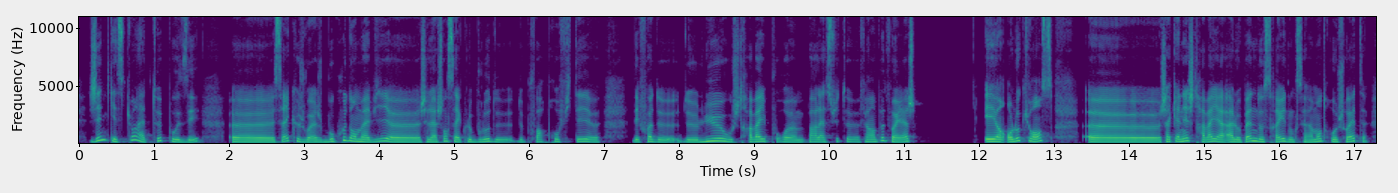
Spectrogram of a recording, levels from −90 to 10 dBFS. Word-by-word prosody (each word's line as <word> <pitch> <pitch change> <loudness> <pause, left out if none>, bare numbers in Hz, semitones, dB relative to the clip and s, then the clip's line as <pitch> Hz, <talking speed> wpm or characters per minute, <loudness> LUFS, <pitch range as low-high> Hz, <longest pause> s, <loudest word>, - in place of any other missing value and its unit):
J'ai 220 +8 +1
une 325 - +1
question 195 - -2
à 240 - 0
te 180 +8 -4
poser, 185 -6 -2 0.4
heu, 165 -1 +3
c'est 165 +4 -2
vrai 225 - 0
que 215 - -3
je 180 - -6
voyage 165 -1 -1
beaucoup 200 - -1
dans 220 -4 +3
ma 185 -3 +3
vie, 200 +7 -2
heu, 170 -2 +3
j'ai 170 +1 -4
la 165 -1 +1
chance, 210 +3 -3
avec 175 -2 0
le 180 - +1
boulot, 175 +4 -1
de 175 -3 -6
de 175 -3 -9
pouvoir 175 +2 -8
profiter, 195 +1 -3
heu, 170 0 -5 0.4
des 175 - -1
fois, 195 +3 0
de 170 -3 -4
de 170 -3 -3
lieux 215 +7 +4
où 200 -4 0
je 175 - -9
travaille 195 +2 +1
pour, 185 -2 -5
heu, 165 -1 -3
par 180 -1 -3
la 175 0 -1
suite, 205 +5 -10
heu, 185 -2 -5
faire 185 +1 -5
un 185 - -2
peu 255 - -2
de 240 - -12
voyages 190 +3 +1 1.0
et 195 0 +8
en 180 -1 +3
l'occurrence, 225 +1 +2 0.5
heu, 165 0 +3
chaque 190 +3 -1
année, 210 +5 +4
je 235 - -1
travaille 190 +2 0
à 175 - +3
à - - +3
l'Open 195 +7 +3
d'Australie, 190 +1 +1
donc 170 -2 -4
c'est 170 +1 -4
vraiment 175 +6 0
trop 185 -4 -2
chouette 205 +5 -1
180 Hz, 220 wpm, -24 LUFS, 170-200 Hz, 1.0 s, et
